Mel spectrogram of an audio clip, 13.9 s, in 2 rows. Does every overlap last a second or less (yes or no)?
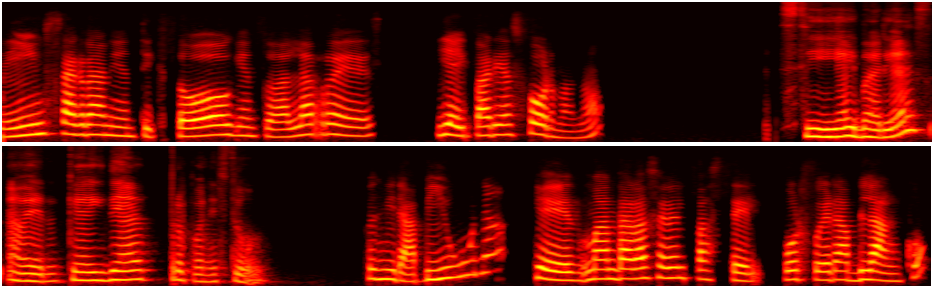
yes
